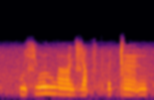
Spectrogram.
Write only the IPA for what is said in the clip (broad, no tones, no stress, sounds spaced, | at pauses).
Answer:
kʷ ɛ ɕ ʊː l w ɑ̃ d͡ʑ ɑ t͡s pʰ ə ǀ æ̃ ŋ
